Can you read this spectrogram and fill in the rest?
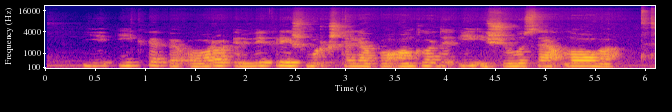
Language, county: Lithuanian, Vilnius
